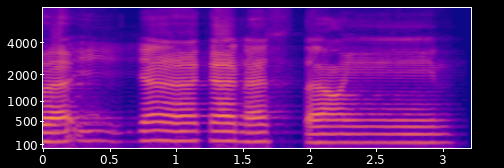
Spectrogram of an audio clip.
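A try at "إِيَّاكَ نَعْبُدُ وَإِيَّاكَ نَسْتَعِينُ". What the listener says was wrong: Kafnya ada sedikit udara yang keluar. Jadi ka. Jangan ya. Iyyaka.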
